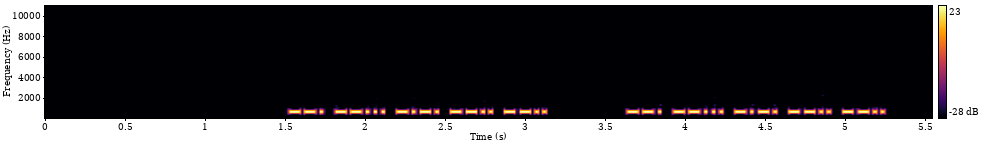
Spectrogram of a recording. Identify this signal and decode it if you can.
Morse code, heard as a keyed tone, about 47 wpm, 700 Hz. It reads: G7CZZ G7CZZ
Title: DXCC-100 Call Signs - 5 Characters - Repeated 2x - 50wpm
